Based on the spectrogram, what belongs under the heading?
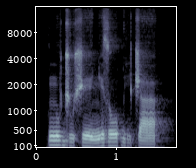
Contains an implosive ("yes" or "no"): yes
